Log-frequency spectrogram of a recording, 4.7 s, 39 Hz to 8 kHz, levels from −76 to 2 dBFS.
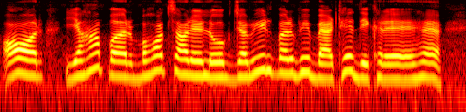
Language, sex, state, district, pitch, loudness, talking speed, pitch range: Hindi, male, Jharkhand, Ranchi, 220 Hz, -15 LUFS, 165 wpm, 200-250 Hz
